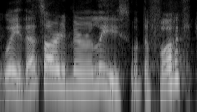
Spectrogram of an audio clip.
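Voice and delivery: high, quick double take; baffled self-quote. Retold or imitated. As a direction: question it fast in sudden disbelief. Re-enacting confusion at old release.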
